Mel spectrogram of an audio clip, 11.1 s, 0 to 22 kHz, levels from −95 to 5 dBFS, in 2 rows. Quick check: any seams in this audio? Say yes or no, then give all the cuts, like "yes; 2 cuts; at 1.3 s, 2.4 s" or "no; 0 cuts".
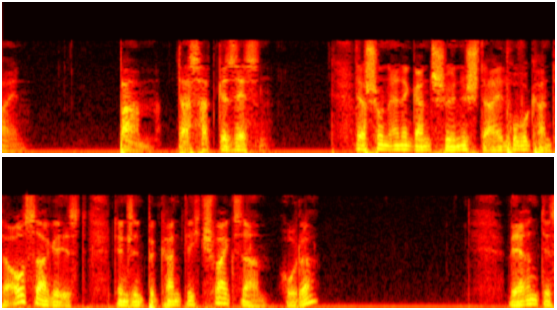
yes; 6 cuts; at 1.7 s, 3.5 s, 5.0 s, 6.8 s, 7.5 s, 8.3 s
